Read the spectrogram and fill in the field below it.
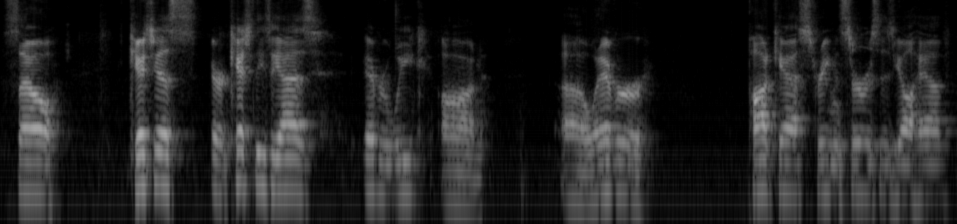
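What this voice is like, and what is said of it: West Texas accent. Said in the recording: “The West Texas accent's coming out”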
